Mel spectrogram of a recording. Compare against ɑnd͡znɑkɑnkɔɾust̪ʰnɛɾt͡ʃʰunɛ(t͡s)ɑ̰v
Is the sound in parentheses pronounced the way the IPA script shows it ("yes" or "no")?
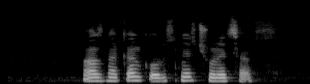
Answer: no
